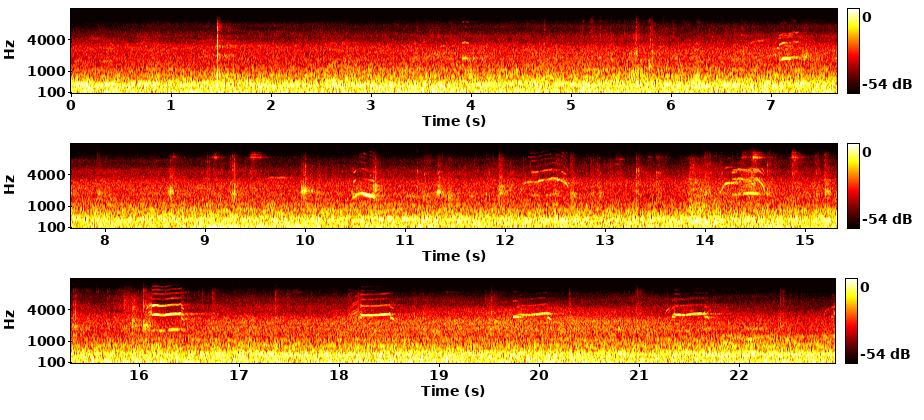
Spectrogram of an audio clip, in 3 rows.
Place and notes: A warm and sunny day at the Historic Delfshaven. You can hear the birds flying around and moving in the water as well as few people passing by. At 4´55 you can hear the carillon from Pelgrimvaderskerk. Recorded with a parabolic Dodotronic mic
